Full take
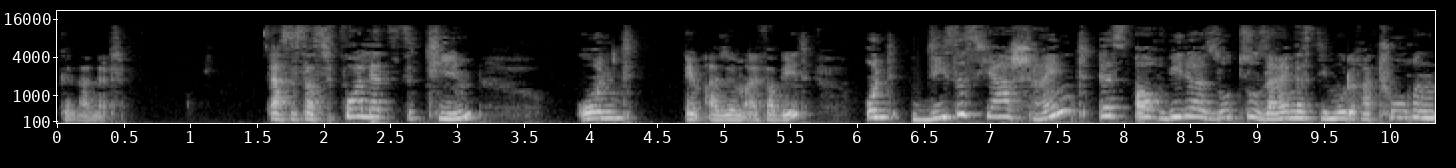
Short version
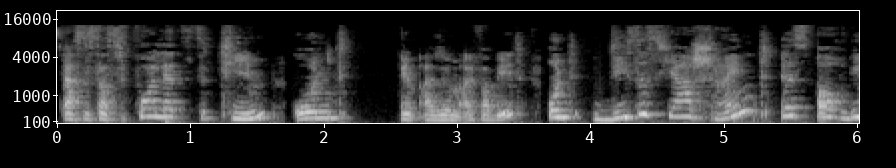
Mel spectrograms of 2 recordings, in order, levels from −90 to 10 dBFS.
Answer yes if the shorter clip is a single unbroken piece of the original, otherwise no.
no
